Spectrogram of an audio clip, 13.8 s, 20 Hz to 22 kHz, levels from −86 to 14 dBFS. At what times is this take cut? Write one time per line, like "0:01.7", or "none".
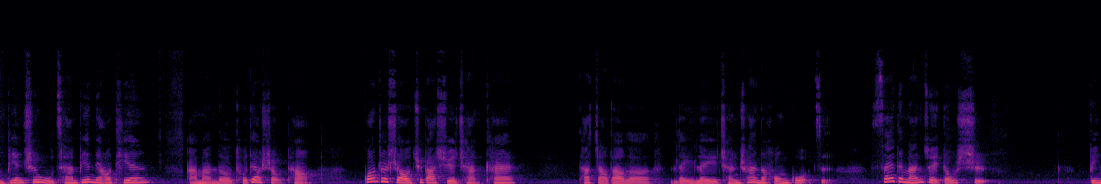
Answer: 0:02.3

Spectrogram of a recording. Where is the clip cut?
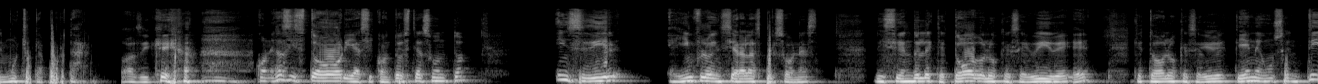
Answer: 0:01.2
0:02.5
0:10.7

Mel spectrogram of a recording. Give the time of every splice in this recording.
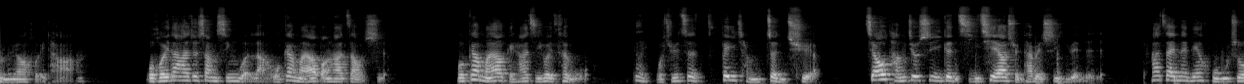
none

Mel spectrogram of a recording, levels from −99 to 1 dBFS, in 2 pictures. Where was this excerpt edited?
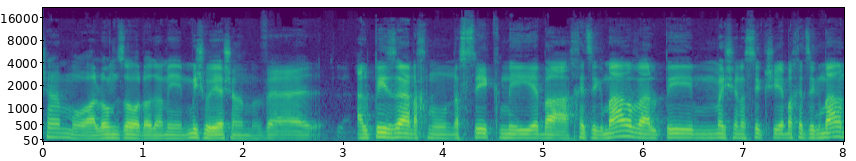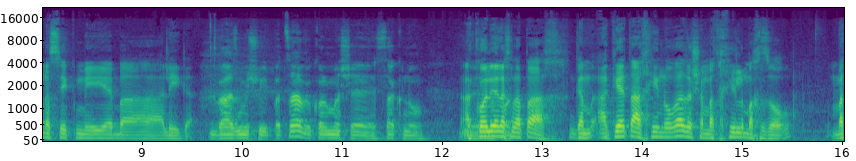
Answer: none

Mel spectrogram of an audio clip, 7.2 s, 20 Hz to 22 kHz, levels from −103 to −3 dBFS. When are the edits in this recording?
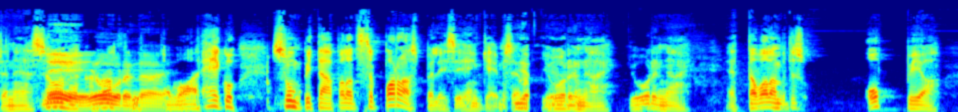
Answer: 0:01.5
0:03.9

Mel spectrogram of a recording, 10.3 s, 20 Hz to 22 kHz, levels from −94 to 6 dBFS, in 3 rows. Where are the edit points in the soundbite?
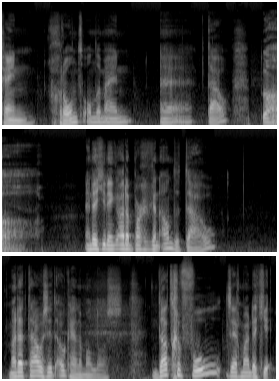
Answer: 0:03.1

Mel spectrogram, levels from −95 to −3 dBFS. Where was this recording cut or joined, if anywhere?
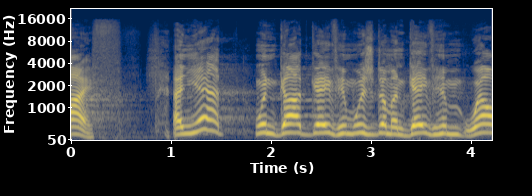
none

